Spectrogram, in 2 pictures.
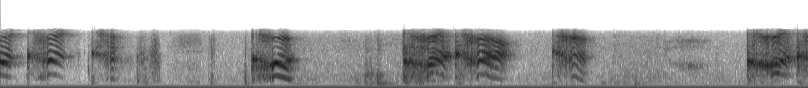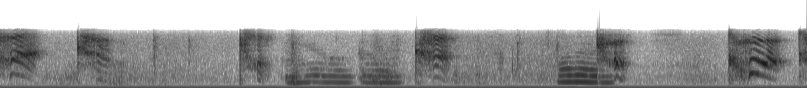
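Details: Child's prolonged coughing episode recorded for the doctor: repeated coughing bursts with high, crying-like voiced sounds between them; whooping cough suspected, with diagnosis unclear after an antibiotic course for pneumonia; possible whooping cough coughing fit.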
